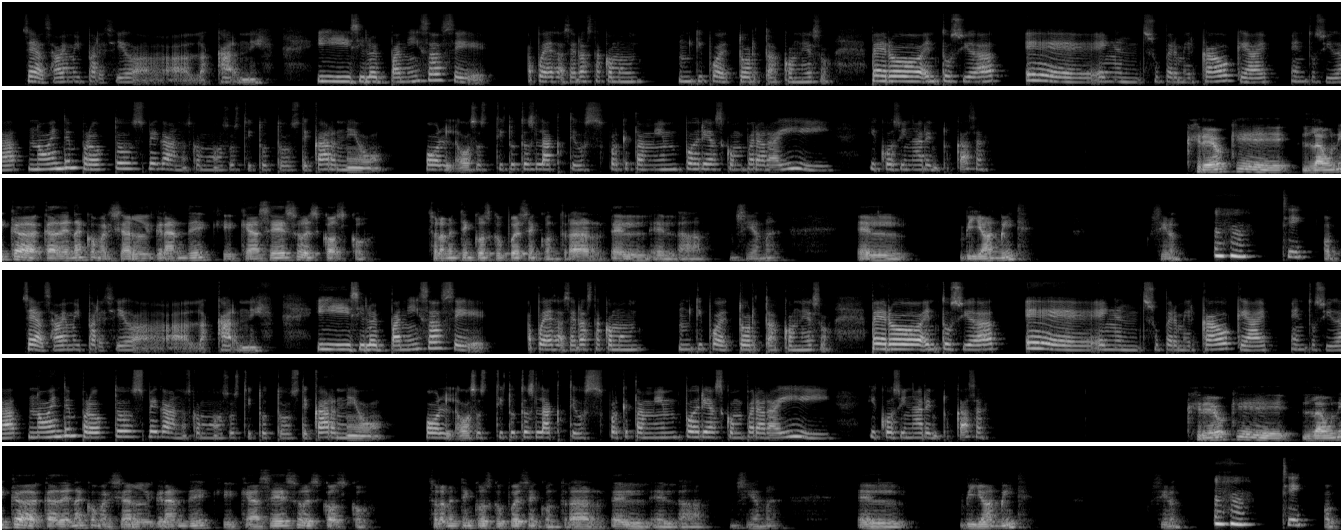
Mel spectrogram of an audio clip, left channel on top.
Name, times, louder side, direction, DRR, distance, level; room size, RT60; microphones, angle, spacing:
voice 1, 0.2-4.8 5.4-6.4 6.8-9.9 10.2-12.6 12.9-17.2 17.6-21.9 22.2-23.2 38.9-39.3 39.6-39.8, right 2 dB, 15° right, 0.5 m, -29 dB
voice 2, 25.2-30.5 31.0-33.8 34.1-34.5 35.3-35.8 36.4-37.0 38.3-38.5, left 1 dB, 90° left, 1.7 m, -28 dB
4.5 x 4.4 x 5.0 m
head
